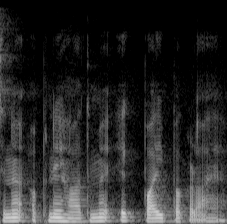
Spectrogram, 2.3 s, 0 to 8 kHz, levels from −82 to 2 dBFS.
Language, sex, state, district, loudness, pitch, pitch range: Hindi, male, Uttar Pradesh, Shamli, -20 LUFS, 125 Hz, 115-130 Hz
